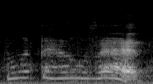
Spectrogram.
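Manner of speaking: high, slow, squeaky disbelief; incredulous. Retold or imitated. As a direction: squeal it out like you can't believe what you saw. Retells reaction to his cousin.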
